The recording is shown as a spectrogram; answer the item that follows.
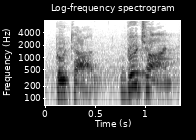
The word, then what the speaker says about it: Bhutan: So one of my favorite chapters was the chapter on Bhutan. Is that how you say it? Bhutan.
